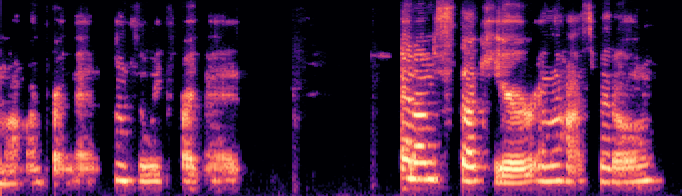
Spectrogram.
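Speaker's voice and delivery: play-acted speaking through tears, crying. Retelling telling her mother she was pregnant: retelling own tearful words. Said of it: "I was crying too".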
